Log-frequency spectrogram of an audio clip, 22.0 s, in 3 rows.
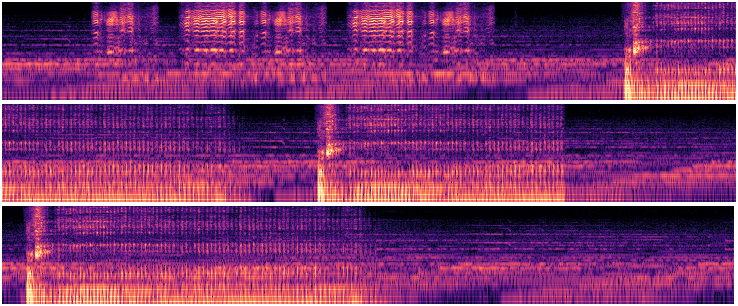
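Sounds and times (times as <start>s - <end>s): background music: 0.0s - 22.0s
animal bleating: 0.9s - 5.0s, 6.2s - 9.9s, 10.5s - 13.0s, 14.9s - 18.6s
lion roaring: 6.2s - 9.9s, 10.5s - 13.0s, 14.9s - 18.7s.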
